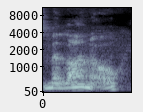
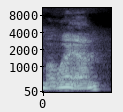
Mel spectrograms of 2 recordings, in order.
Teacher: English speakers often drop the vowel ending on the names of Italian names · Shown in: second take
